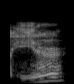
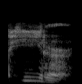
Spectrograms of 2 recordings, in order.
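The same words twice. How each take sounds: First: It sounds like an asking, unsure question. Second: It sounds like recalling and putting pieces together.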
